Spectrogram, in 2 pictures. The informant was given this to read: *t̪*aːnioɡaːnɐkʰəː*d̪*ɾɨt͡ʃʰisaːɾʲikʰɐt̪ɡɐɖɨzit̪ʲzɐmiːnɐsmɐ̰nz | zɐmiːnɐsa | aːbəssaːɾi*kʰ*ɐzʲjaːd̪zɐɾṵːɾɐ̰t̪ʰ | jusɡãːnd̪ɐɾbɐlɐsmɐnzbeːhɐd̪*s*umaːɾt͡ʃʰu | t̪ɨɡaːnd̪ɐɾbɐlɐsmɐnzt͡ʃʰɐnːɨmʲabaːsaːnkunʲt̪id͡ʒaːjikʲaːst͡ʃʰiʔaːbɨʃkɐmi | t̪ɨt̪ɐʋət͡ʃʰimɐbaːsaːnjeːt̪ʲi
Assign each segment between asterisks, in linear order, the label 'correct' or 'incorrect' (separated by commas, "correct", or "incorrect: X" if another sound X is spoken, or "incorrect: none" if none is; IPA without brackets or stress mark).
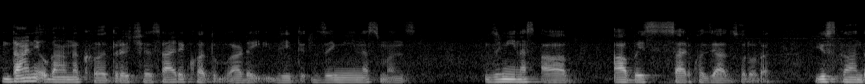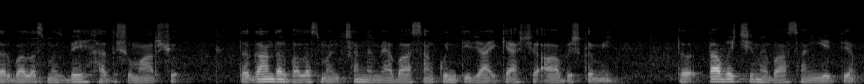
incorrect: d̪, incorrect: t̪, correct, incorrect: ʃ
